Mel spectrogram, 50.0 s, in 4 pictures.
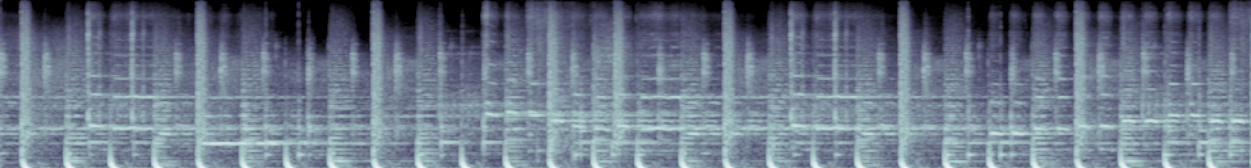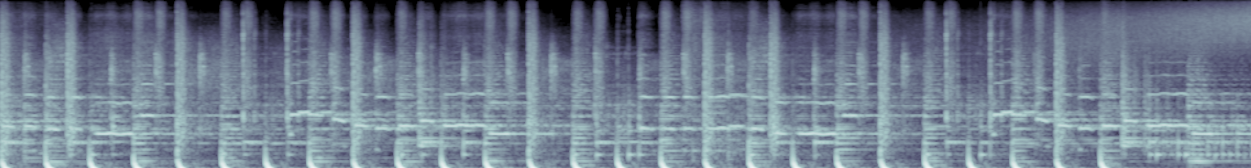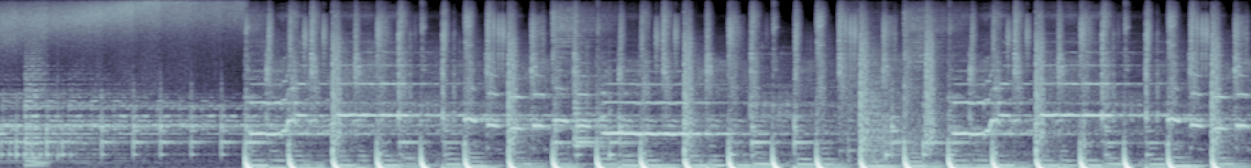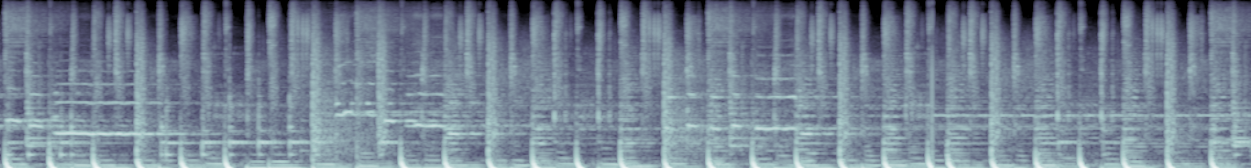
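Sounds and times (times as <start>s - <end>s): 
flute: 0.0s - 50.0s.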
